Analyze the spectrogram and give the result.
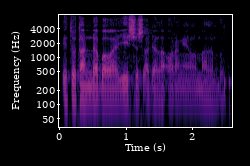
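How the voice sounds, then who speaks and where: A man preaching a sermon as pastor, lively and often asking the congregation questions. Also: on the low side, fast. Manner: animated, asks the congregation questions, acts out quoted voices.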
